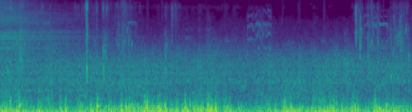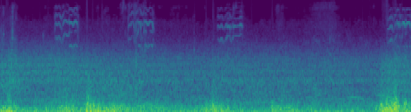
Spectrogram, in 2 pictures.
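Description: Wind buffeting the microphone: a steady low rumble, easing slightly toward the end. Faint short high chirps come and go several times over it.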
